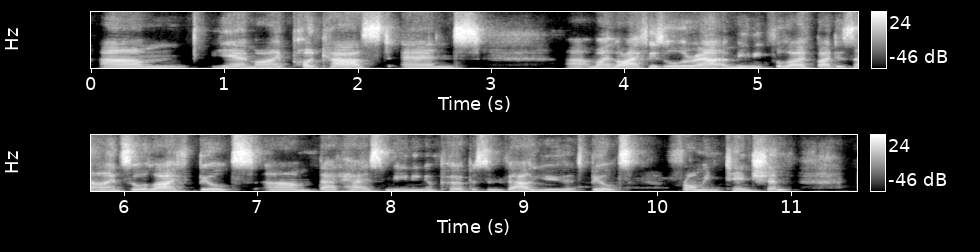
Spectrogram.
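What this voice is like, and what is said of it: Australian accent. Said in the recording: “I'm from Australia, if that wasn't already obvious... I'm already in love with the accent.”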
